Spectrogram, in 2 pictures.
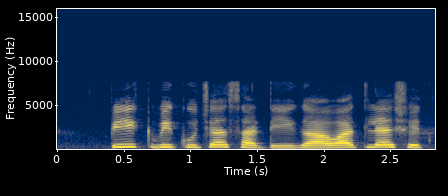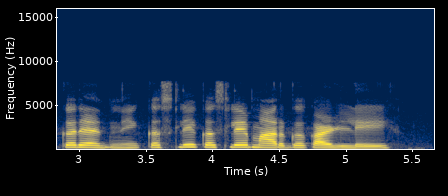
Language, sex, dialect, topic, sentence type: Marathi, female, Southern Konkan, agriculture, question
